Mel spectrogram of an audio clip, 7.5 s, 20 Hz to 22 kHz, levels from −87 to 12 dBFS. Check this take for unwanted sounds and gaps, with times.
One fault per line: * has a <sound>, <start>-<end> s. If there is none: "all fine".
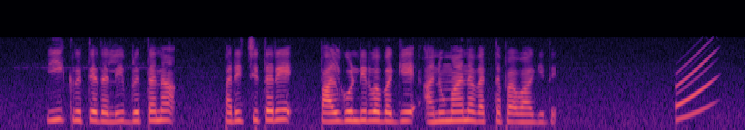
* has a chirp, 6.8-7.2 s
